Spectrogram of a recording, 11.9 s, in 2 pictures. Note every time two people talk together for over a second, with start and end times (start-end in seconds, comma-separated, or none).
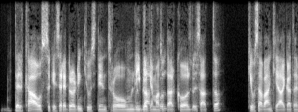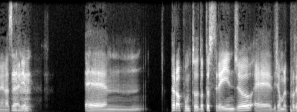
2.7-4.0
